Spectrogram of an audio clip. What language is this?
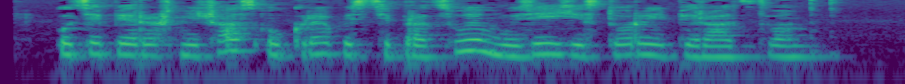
Belarusian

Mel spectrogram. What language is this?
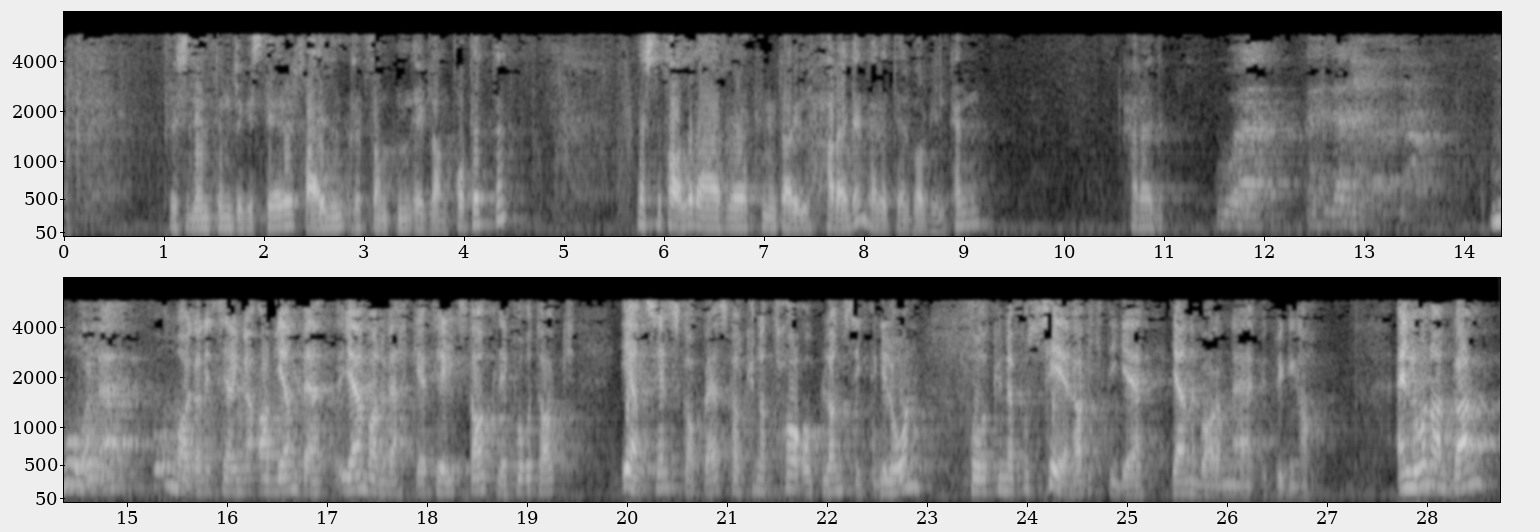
Norwegian Nynorsk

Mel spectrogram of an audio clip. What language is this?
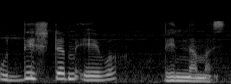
Sanskrit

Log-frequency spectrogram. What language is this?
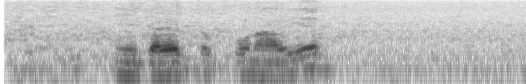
Loarki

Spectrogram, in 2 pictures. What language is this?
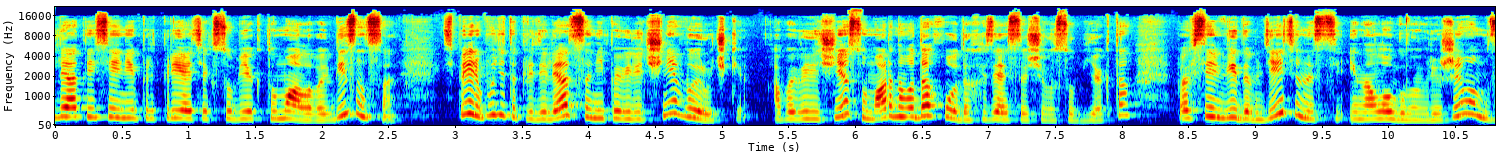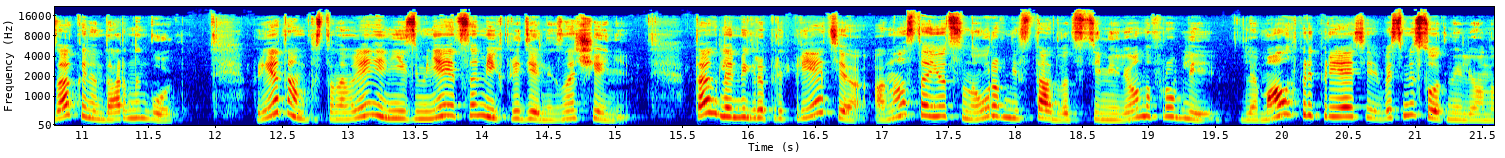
Russian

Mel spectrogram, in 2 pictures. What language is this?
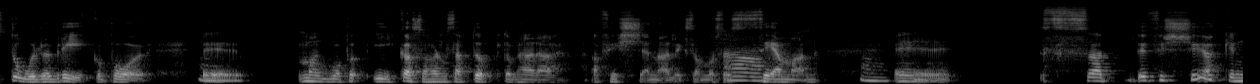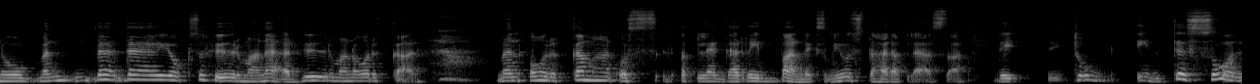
Swedish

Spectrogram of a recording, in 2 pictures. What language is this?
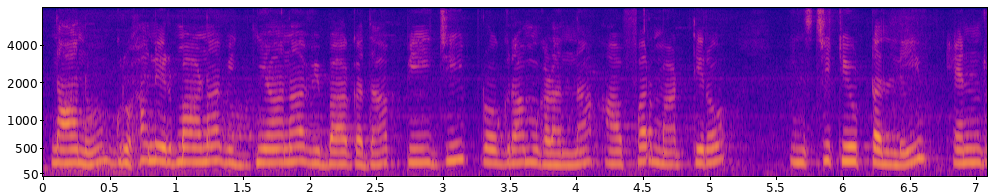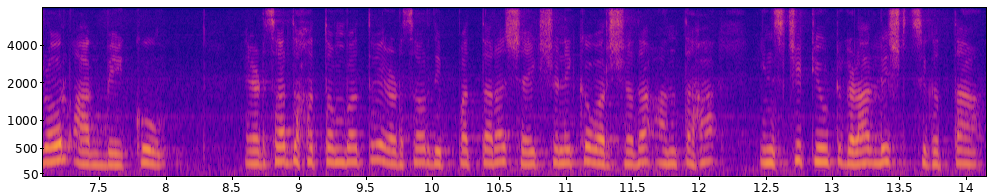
Kannada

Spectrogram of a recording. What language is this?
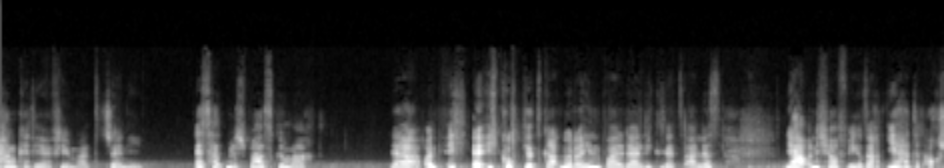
German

